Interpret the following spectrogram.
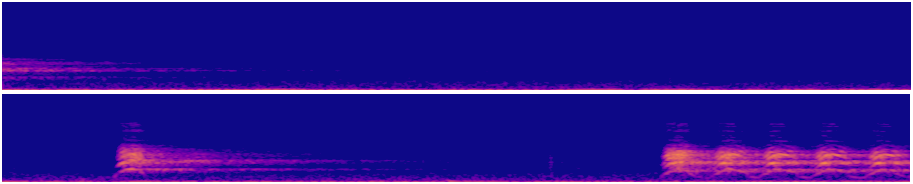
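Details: Far-off dog with an echo fading at the start, one isolated bark near the middle, then a quick burst of about five barks close together, all softened by distance over a steady low hum.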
